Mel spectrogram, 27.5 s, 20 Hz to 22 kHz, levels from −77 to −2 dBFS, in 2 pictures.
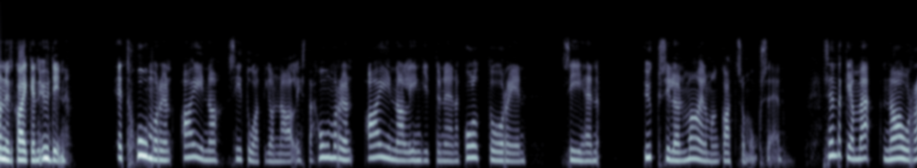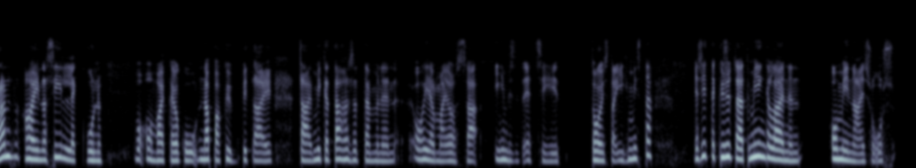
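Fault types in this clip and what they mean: Microphone volume stepped down: the speech level drops abruptly in two single steps, about 5 dB at 1.02 s and about 8 dB at 2.28 s, just before "on aina situationaalista". The likely cause is call software cutting the device's input gain after judging it too hot.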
